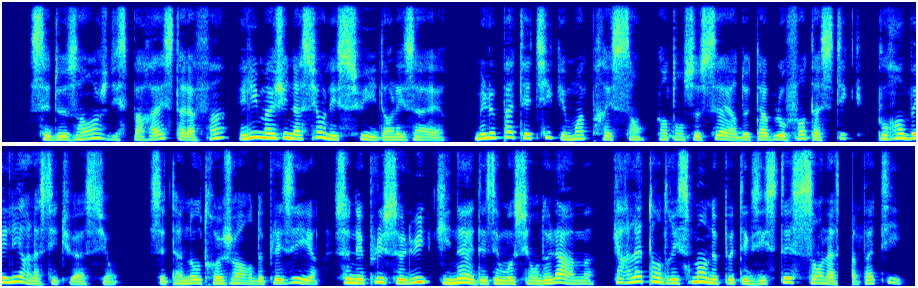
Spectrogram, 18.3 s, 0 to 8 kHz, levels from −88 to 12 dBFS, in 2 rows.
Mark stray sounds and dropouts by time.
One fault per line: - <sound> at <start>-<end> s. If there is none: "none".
- dropout at 17.5-17.6 s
